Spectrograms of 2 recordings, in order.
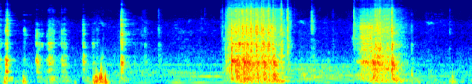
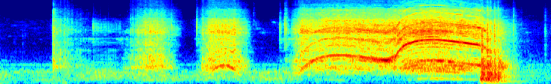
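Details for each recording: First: Chatter's a bad sound. You hear the drill chattering like that, it means you're not in the head properly. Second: Cordless drill driving a deck screw into a replacement deck section: two brief bursts then a steady whine climbing smoothly, with no chatter, showing the bit properly seated in the screw head.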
